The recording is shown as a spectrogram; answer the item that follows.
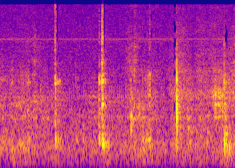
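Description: Faint sharp clicks, roughly two a second and not quite even, over quiet room tone.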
